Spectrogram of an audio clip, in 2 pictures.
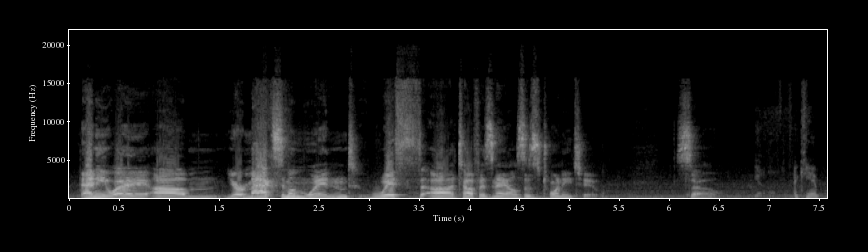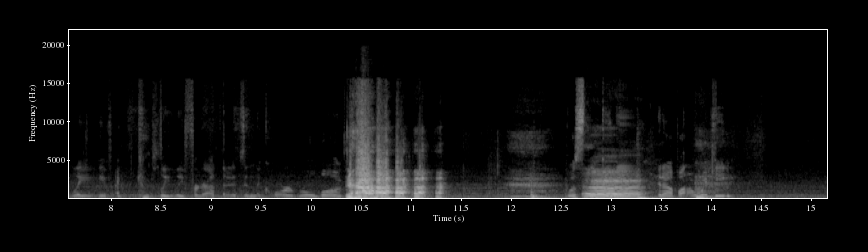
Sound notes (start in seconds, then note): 10.3 laughing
